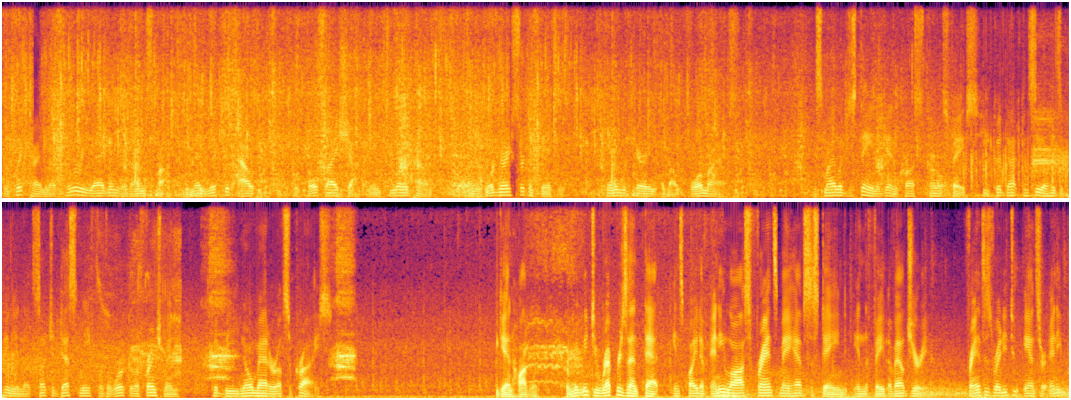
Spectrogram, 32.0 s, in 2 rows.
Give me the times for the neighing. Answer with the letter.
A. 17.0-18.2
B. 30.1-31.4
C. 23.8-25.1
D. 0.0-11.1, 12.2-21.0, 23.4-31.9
C.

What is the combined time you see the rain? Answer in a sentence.
You can hear the rain for 32 seconds altogether.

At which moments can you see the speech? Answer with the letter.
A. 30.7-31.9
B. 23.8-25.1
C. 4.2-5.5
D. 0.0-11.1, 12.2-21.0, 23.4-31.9
D.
